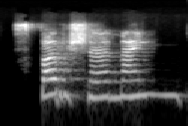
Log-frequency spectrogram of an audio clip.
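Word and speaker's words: स्पर्शनम्: Sparshanain cha. Sa is half pa is complete, followed by half ra and a complete sha.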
